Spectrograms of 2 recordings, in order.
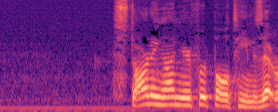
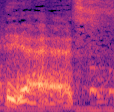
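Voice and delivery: gleeful yes; 10 semitones higher than usual. Retold or imitated. Silent triumph each bite.

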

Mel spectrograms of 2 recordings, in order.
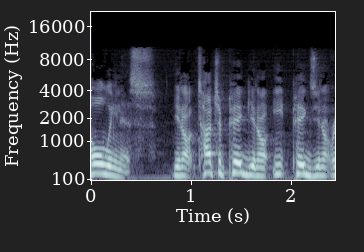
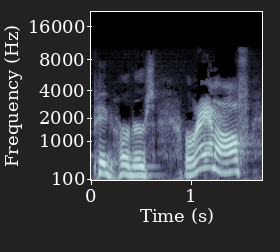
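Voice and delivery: ordinary talk, nothing marked

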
